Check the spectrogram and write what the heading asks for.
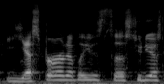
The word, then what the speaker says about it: Ysbryd: I do think the developers behind the game, the Allison brothers, who like YesBird, I believe is the studio's name. Is it YesBird?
